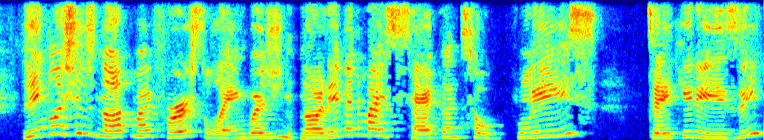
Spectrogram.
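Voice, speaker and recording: A woman talks at a fairly slow pace in a high pitch with a bright, sharp tone. Her voice is raised and projected, and her intonation is lively. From Brazil. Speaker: communication specialist and webinar co-host. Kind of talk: webinar hosting.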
